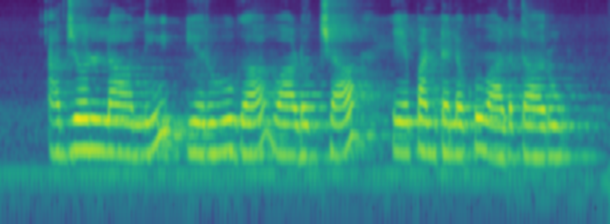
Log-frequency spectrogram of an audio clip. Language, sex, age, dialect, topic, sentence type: Telugu, female, 18-24, Utterandhra, agriculture, question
